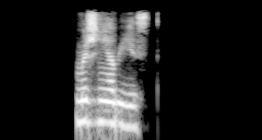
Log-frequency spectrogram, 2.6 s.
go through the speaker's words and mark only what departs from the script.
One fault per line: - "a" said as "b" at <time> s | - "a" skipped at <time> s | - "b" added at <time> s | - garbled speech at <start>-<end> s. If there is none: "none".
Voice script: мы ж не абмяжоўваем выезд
- "абмяжоўваем" skipped at 1.1 s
